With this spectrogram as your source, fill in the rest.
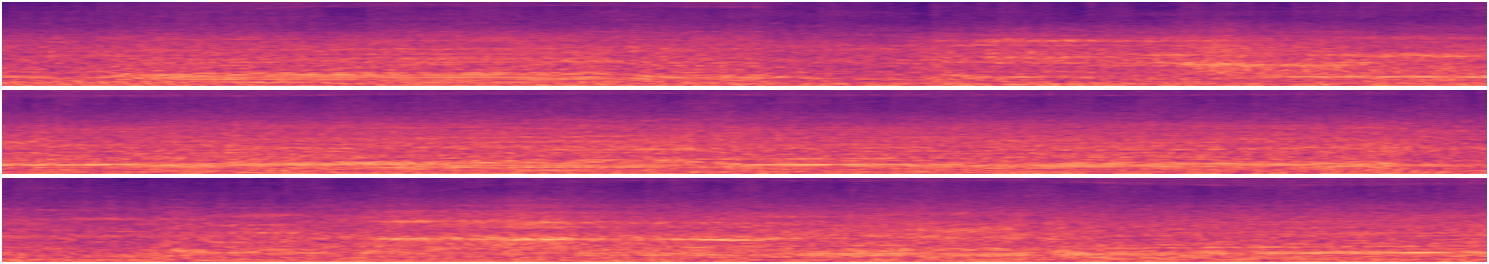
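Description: A car engine roars and revs up and down through the gears.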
